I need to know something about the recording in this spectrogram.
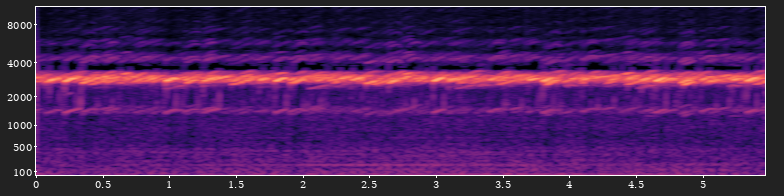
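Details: Spring peepers calling at night from a frog pond early in the year: a dense chorus of shrill, high peeps merging into one continuous ringing band, with short upslurred notes popping out repeatedly.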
